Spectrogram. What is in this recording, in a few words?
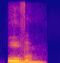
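"ovum", Indian English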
